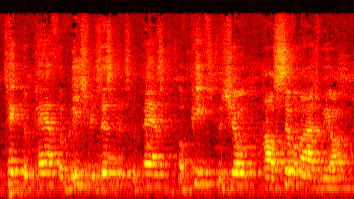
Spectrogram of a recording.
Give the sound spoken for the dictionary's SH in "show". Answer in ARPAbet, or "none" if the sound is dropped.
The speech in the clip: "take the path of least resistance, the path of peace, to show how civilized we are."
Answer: SH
